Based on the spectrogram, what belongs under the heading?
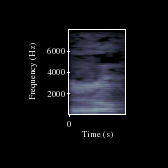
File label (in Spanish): "rro", silabas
